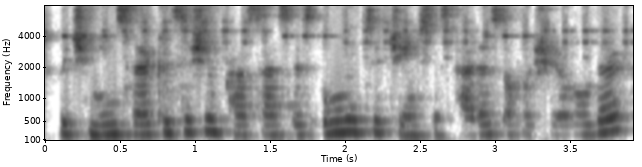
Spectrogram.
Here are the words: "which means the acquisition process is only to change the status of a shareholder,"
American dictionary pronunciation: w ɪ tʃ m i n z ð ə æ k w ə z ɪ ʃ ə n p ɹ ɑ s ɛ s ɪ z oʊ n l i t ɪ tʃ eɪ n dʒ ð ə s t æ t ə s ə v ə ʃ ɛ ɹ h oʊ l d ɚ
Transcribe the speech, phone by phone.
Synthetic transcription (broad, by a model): w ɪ tʃ m i n z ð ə æ k w ə z ɪ ʃ ə n p ɹ ɑ s ɛ s ɪ z oʊ n l i t ɪ tʃ eɪ n dʒ ð ə s t æ t ə s ə v ə ʃ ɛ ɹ h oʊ l d ɚ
